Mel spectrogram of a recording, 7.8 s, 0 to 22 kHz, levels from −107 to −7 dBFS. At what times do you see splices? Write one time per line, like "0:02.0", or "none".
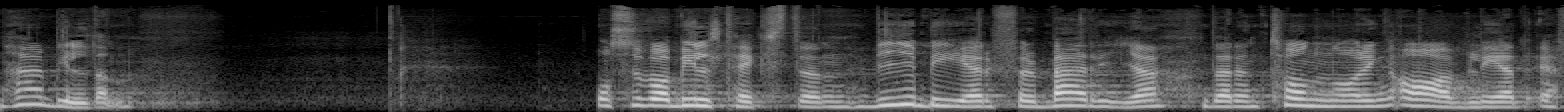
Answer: none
